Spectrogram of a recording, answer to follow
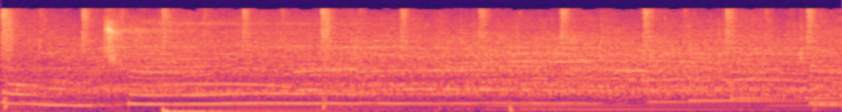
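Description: Live rock band playing an instrumental passage: a sustained lead line that bends in pitch over bass guitar and drum kit, with a kick-drum hit about a second in and steady cymbal ticks.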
